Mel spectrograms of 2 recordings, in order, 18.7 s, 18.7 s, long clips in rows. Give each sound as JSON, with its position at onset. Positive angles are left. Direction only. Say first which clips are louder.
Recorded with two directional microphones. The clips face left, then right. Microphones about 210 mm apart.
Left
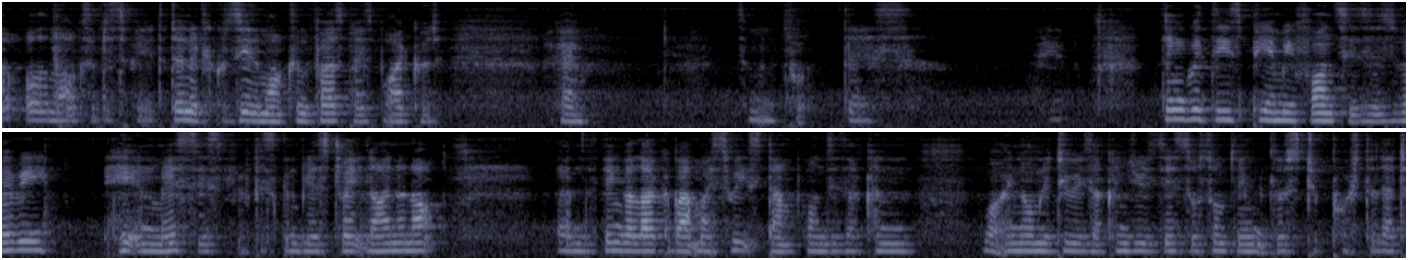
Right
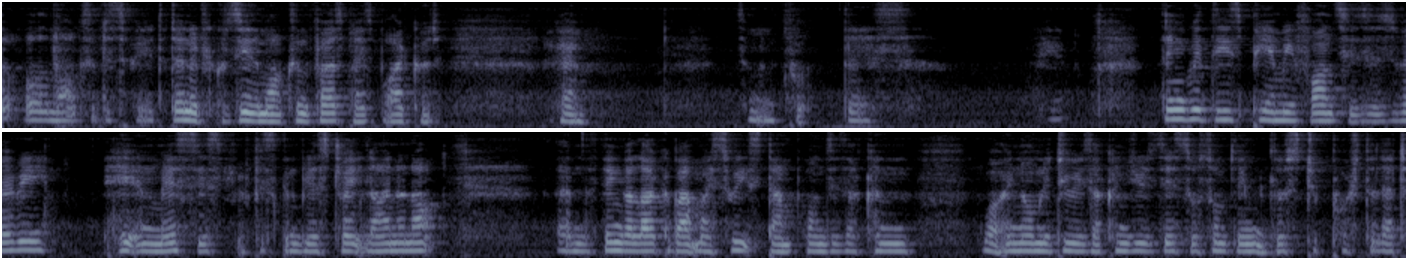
{"t": 0.0, "sound": "speech", "louder": "right 4 dB", "side_deg": -15}
{"t": 5.0, "sound": "speech", "louder": "right 6 dB", "side_deg": -35}
{"t": 7.2, "sound": "a sound", "louder": "right 4 dB", "side_deg": -30}
{"t": 7.7, "sound": "speech", "louder": "right 4 dB", "side_deg": -10}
